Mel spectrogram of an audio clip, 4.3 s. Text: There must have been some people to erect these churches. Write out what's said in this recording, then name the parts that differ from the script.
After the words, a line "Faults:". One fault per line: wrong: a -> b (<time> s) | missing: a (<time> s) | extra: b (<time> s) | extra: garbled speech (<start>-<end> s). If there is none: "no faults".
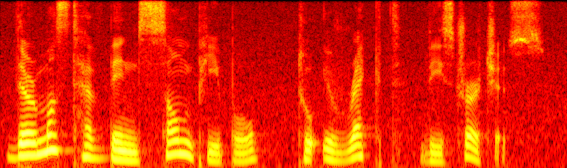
There must have been some people to erect these churches.
Faults:
no faults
